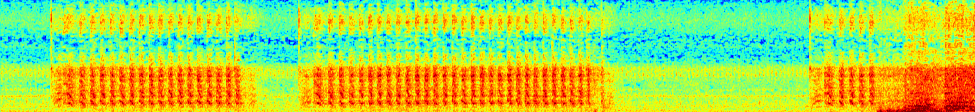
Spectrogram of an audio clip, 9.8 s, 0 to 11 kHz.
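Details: Honda CBR600 F4i non-runner, accident-damaged, after injector cleaning with cleaner and fresh fuel: fast, even cranking in bursts at about three and a half beats a second, never fires. Owner hears no fuel pump prime and suspects fuel delivery.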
